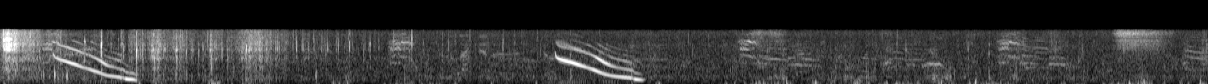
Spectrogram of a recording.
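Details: A Weddell seal sleeping on shore at Ronge Island, Antarctica, gives two eerie, whistled glides falling smoothly from high to low pitch, each about a second, with soft rustles and steady wind hiss; possibly sounds of dreaming, as these calls are normally for underwater communication.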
